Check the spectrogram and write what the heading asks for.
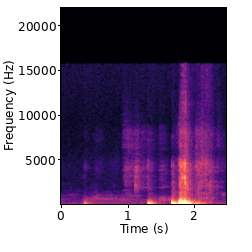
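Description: Knife, heated over a candle, pushed down into a clear plastic storage-box lid, with a faint click about a third of a second in, then two heavier knocks on the hollow plastic box near the end.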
